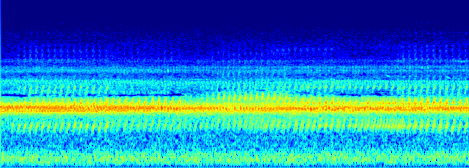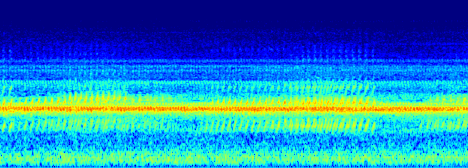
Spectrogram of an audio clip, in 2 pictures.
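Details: Frogs and toads trill together without pause: a bright sustained drone overlaid by repeated rattling pulse trains and short croaks, dense and even throughout.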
